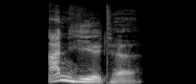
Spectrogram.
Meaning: first/third-person singular dependent subjunctive II of anhalten
- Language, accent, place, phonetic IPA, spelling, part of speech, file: German, Germany, Berlin, [ˈanˌhiːltə], anhielte, verb, De-anhielte.ogg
